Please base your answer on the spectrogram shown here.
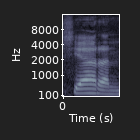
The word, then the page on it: siaran: wamesa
